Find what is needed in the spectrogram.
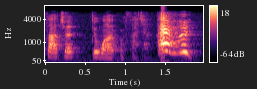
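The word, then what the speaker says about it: Sacha Dhawan: you just didn't hear me okay yeah so sacha dewan okay the actor who plays the master currently in doctor who in series 12.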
